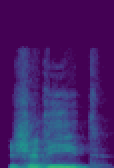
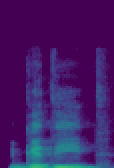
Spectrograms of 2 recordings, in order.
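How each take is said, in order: First: The word starts with a j sound. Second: The word starts with a hard g sound. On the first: "If I were to say um, jadid" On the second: "In Egypt, that would be gadid with a g"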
